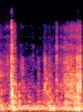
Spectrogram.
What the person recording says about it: when i shake it it sounds like some kind of a snack and in fact it is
